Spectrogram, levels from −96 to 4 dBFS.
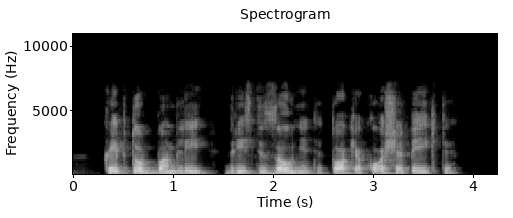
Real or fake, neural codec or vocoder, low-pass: fake; codec, 16 kHz, 8 kbps, FreqCodec, larger model; 7.2 kHz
